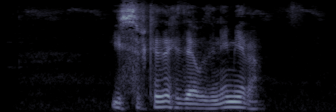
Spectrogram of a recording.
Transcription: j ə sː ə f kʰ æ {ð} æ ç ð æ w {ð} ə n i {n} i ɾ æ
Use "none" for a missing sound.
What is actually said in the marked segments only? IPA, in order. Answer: ð, ð, m

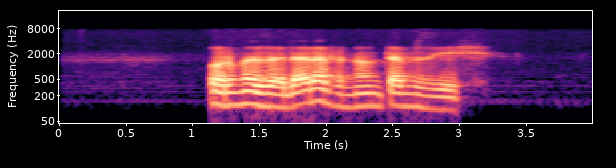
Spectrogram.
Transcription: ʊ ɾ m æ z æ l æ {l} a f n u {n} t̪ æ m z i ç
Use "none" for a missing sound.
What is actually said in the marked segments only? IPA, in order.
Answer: ɾ, n

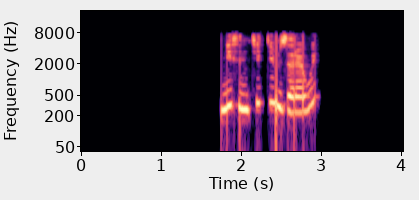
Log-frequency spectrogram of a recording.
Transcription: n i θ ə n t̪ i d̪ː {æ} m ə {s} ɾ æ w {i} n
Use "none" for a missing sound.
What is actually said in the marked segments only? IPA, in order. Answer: i, z, i

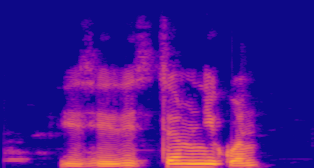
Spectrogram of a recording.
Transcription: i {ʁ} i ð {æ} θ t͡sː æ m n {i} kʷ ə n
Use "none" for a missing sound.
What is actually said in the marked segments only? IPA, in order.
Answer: z, i, i

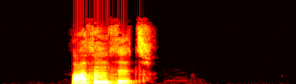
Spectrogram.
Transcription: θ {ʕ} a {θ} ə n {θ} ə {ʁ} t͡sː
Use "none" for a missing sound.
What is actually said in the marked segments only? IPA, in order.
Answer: ʁ, θ, θ, none

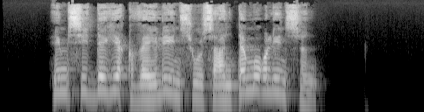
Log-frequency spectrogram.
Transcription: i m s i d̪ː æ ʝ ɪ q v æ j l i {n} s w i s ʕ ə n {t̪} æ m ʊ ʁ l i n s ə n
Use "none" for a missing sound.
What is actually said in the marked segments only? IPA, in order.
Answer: n, t̪

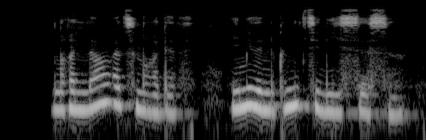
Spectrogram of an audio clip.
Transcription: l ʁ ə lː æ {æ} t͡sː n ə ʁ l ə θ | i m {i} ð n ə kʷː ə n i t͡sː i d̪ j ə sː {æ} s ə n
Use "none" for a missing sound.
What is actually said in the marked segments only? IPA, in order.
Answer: æ, i, æ

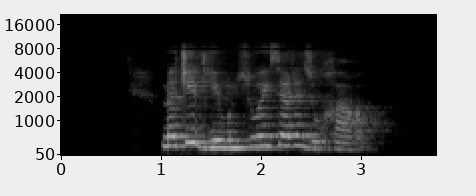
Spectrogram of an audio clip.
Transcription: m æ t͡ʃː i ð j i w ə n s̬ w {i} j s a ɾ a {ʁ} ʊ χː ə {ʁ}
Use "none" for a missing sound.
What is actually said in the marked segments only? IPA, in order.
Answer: æ, z, ʁ

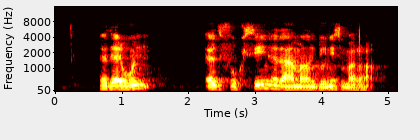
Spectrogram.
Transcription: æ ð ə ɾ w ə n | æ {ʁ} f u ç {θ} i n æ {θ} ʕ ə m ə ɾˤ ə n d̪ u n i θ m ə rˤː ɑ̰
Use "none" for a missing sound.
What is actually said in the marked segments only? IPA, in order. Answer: ð, θ, ð

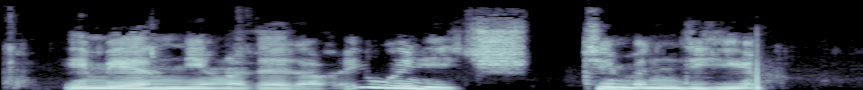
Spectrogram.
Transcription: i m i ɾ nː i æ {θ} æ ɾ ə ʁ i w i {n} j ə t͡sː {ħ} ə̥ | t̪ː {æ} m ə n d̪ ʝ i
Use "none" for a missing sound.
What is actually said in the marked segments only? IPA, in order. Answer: ð, n, ʃ, i

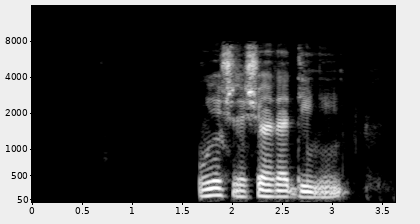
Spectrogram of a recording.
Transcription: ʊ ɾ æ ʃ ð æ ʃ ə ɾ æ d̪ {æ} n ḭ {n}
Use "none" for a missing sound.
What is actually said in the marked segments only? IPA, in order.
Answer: i, n

